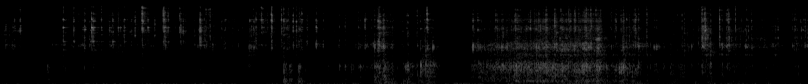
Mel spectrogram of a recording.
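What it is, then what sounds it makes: Empty mussel shells. A handful of small, hollow, empty mussel shell halves is held in cupped hands and shaken and rubbed together over a pile of the same shells. This produces quiet, bright clicks and clinks that die away almost instantly. A brief pause comes just before the five-second mark, then the shells settle into a denser, steady, high-pitched rattle to the end.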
